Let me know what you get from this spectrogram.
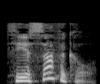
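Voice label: "theosophical", British English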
